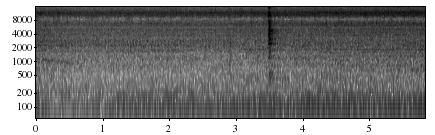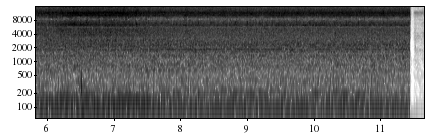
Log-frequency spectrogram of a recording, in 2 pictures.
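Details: Holden HT 308 V8, after a cracked exhaust manifold was repaired and the spark plugs were changed on both sides (one found cracked): deep, even burble with smooth rises in revs, no ticking or exhaust puffing; running normally, sounding sealed.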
